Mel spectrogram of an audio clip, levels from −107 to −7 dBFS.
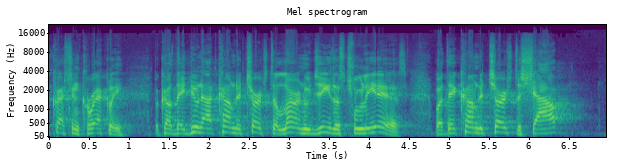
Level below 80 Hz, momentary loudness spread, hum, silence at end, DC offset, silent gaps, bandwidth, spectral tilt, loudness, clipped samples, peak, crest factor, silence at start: -72 dBFS; 9 LU; none; 0.4 s; under 0.1%; none; 17.5 kHz; -4 dB/octave; -28 LUFS; under 0.1%; -16 dBFS; 12 dB; 0 s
